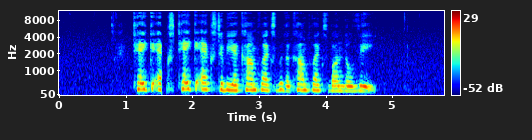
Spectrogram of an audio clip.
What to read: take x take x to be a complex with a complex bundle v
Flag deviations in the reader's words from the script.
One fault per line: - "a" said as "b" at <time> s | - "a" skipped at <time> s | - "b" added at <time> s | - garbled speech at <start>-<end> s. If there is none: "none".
none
